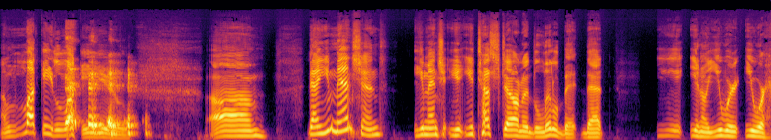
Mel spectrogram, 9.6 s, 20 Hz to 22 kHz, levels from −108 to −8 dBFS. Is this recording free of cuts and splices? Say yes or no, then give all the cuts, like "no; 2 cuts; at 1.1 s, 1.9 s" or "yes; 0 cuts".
yes; 0 cuts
